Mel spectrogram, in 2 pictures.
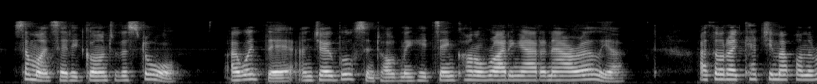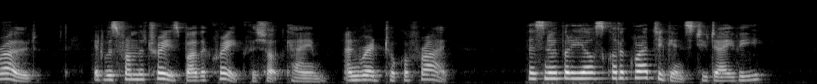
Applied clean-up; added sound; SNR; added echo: none; none; none; none.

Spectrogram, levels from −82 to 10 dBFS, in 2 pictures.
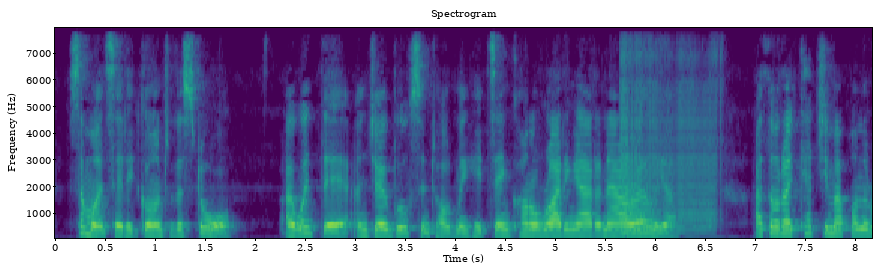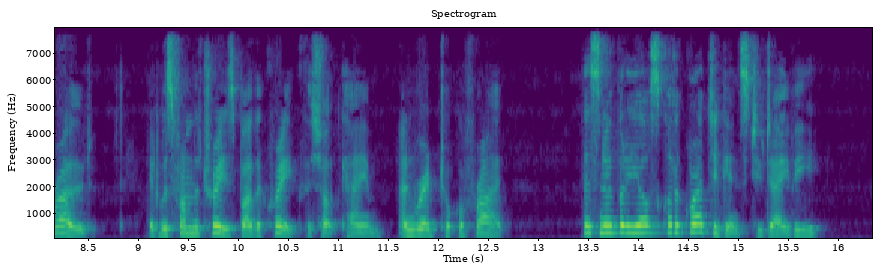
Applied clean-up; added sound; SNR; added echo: none; Fart; 11 dB; none.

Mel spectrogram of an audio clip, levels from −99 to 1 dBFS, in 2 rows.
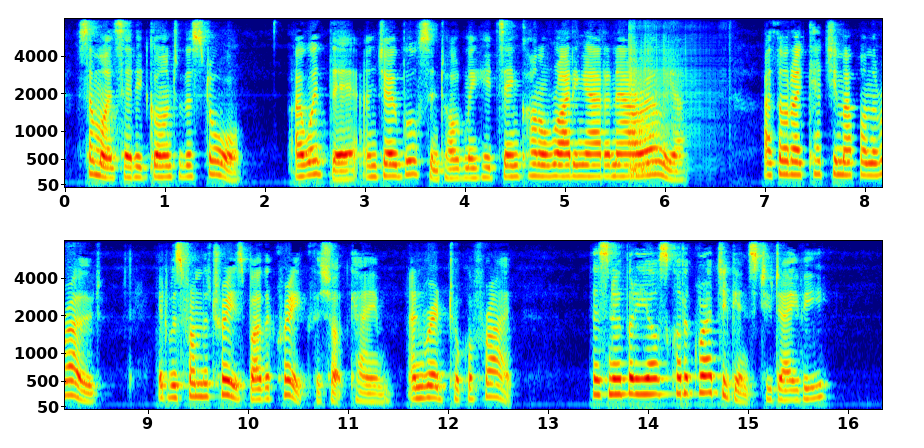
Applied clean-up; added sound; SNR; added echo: neural mask model RNNoise.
